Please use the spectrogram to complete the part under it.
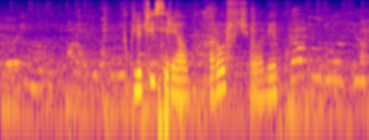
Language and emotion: Russian, neutral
